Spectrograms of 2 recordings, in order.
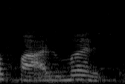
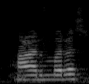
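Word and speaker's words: farmers: किसान का स्पेलिंग हो गया फार्मर्स, FARMER। क्योंकि हम लोग हैं इसीलिए हम यहाँ पे भी एस लगाएंगे। FARMER इसको पढ़ेंगे मर, एस को पढ़ेंगे स। फार्मर्स, फार्मरस नहीं पढ़िएगा, फार्मर्स।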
